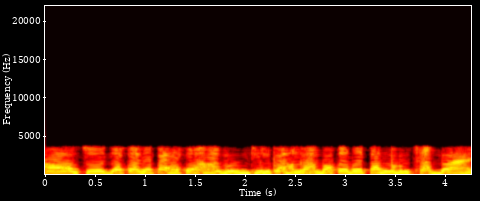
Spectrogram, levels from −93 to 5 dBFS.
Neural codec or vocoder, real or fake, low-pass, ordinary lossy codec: codec, 44.1 kHz, 1.7 kbps, Pupu-Codec; fake; 3.6 kHz; none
